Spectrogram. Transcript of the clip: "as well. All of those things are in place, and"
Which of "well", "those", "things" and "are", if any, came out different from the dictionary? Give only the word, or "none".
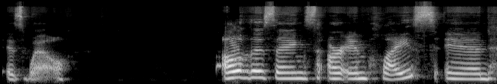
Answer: none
